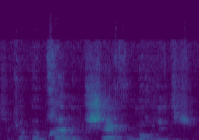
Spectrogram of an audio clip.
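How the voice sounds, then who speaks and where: A man's voice: steady tone, normal speed, close to an everyday voice. A man acting as a proud, witty, mocking swordsman-poet in a hammy, declamatory theatrical verse monologue. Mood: scornful pride. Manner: hammy, declamatory, swinging between hushed asides and booming cries. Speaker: stage actor. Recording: roomy, distant mic, faint background noise.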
